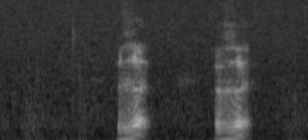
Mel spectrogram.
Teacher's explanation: Isto é uma fricativa velar sonora.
